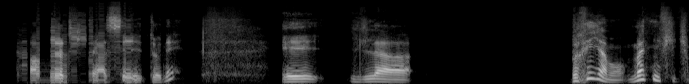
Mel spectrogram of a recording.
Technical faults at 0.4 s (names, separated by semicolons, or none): robotic sound from repeated short buffers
